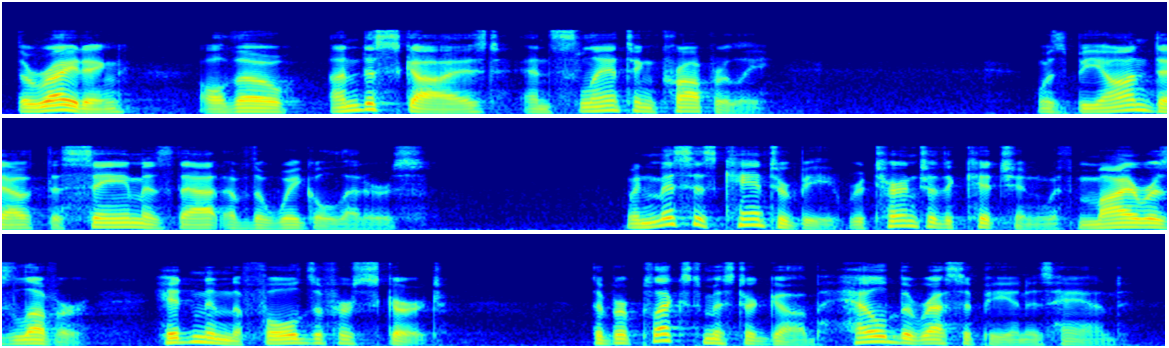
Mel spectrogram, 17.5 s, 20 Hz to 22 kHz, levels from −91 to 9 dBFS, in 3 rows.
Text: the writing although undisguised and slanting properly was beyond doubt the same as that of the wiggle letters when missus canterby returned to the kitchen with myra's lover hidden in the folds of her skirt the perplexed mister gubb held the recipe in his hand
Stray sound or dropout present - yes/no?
no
